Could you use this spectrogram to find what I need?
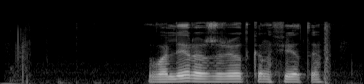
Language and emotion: Russian, neutral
